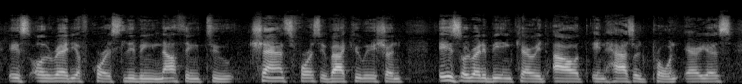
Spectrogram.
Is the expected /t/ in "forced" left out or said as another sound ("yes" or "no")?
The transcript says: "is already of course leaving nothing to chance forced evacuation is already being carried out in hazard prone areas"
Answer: yes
